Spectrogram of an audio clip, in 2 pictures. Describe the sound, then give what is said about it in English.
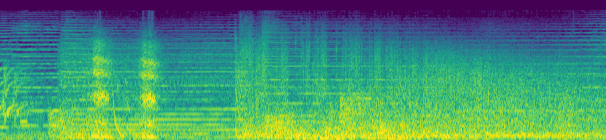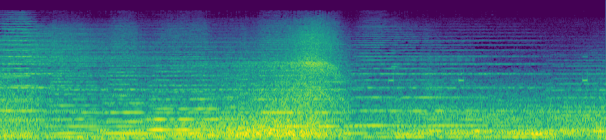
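Starship torpedo fire and explosion effects: a loud, sustained rumbling roar with a few sharp booms early on, the heavy din rolling on for about twelve seconds before thinning out. “Fire torpedoes.”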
